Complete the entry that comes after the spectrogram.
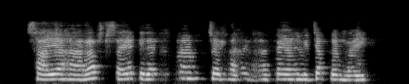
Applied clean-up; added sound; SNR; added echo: neural mask model Resemble Enhance denoiser.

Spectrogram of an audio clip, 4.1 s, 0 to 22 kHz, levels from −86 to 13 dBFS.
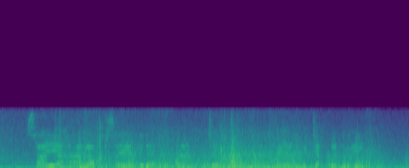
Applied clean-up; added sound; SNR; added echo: none; Hammer; -4 dB; none.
